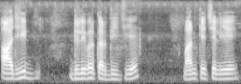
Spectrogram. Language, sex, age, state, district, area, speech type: Urdu, male, 30-45, Uttar Pradesh, Lucknow, urban, spontaneous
